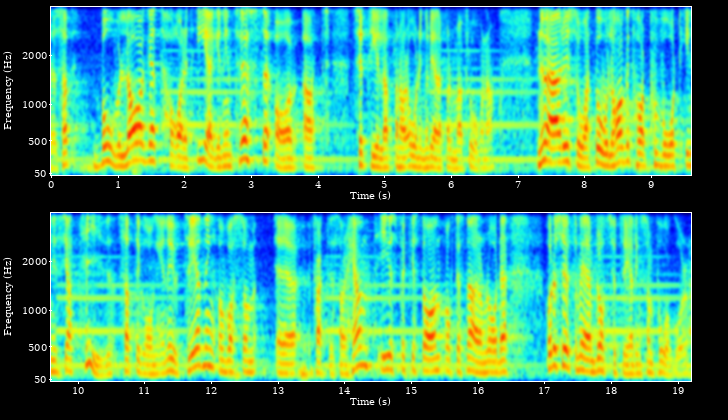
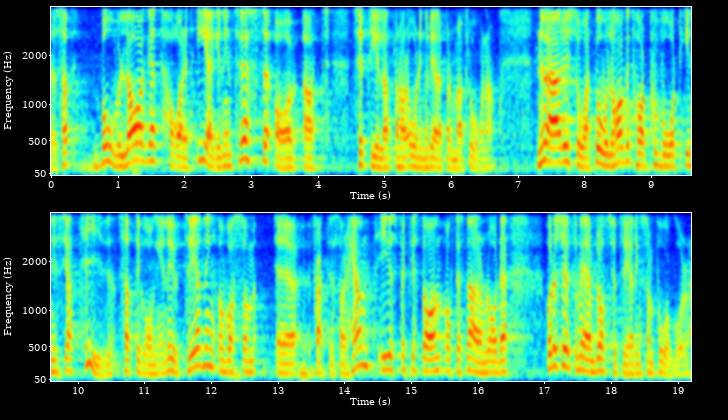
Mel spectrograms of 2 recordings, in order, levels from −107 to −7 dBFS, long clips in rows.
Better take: second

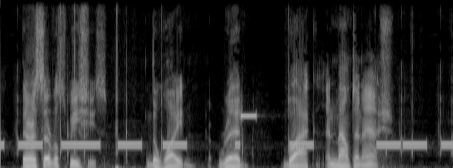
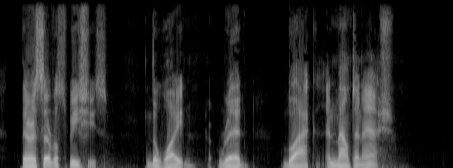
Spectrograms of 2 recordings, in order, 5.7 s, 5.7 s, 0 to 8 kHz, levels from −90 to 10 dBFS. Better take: second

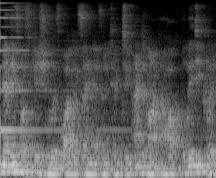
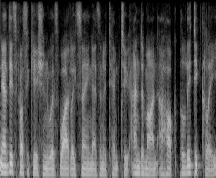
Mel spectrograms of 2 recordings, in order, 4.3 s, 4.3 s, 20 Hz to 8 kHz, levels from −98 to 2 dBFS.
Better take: second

